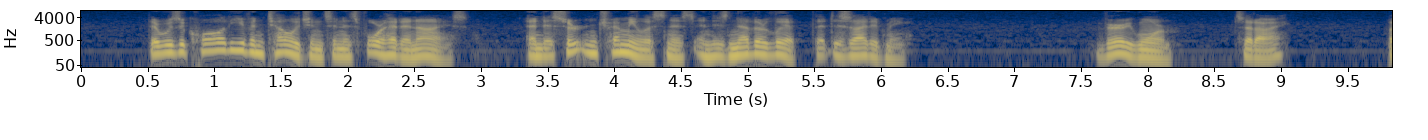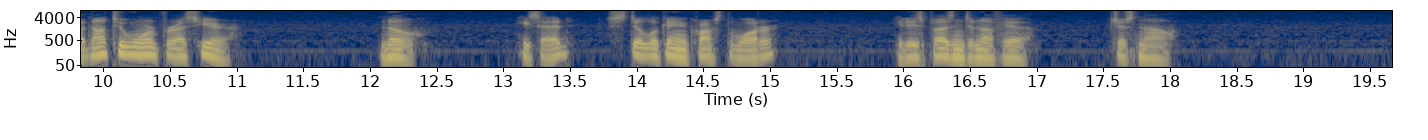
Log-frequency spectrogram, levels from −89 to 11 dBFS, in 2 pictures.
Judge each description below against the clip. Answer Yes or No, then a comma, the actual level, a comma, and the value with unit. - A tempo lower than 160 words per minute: Yes, average, 145 wpm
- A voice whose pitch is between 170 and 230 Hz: No, low, 115 Hz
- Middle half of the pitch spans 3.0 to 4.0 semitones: No, average, 4.7 semitones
